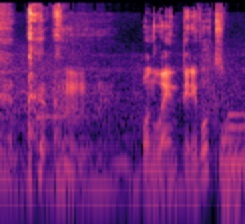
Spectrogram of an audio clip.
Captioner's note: coughing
